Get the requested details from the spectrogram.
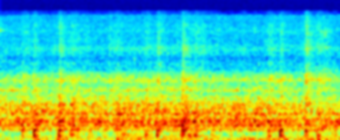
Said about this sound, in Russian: Друзья, наверное, вы уже заметили звуки на фоне, стук колес, покачивание вагонов. Давайте их послушаем немножко.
